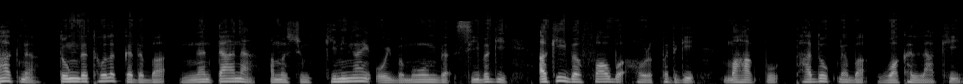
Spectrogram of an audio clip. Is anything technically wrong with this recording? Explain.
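Yes, one problem runs through the whole speech clip: the resampler restarted on every block. Each 20 ms chunk, likely going from 16 kHz up to 48 kHz, was converted on its own with the wrong neighbours at its edges. That leaves a 50 Hz buzz under the voice that drops out in the gaps.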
